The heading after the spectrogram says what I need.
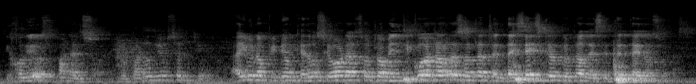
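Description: A man teaching a sermon full of stories, swinging between soft asides and loud emphatic bursts. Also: sits high, fast talker. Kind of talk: sermon with storytelling. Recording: very echoey room from far off, faint hiss.

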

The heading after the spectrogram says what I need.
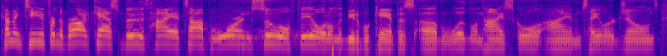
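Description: Higher-voiced male sports broadcaster. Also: steady tone, brisk. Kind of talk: pregame commentary with read headlines.

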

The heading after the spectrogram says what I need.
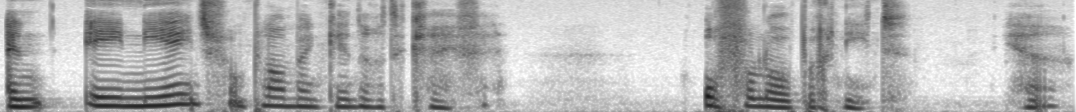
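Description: Her dark, mid-range voice stays fairly even and unhurried as this middle-aged woman, a parenting expert, talks with emphasis about raising kids. She's being interviewed conversationally and keeps circling back to her main points.

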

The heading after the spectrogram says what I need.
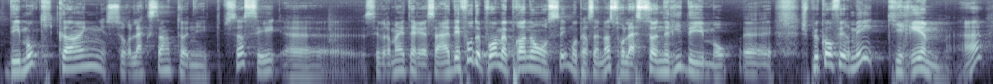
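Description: Homme québécois, animateur blagueur et expressif. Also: male voice, mid-range voice, big pitch swings, brisk, hardly any pauses, a little mellow. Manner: playful, joking wordplay, frequent laughs. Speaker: podcast host. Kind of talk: live comedy podcast commentary. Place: live show in a concert hall.

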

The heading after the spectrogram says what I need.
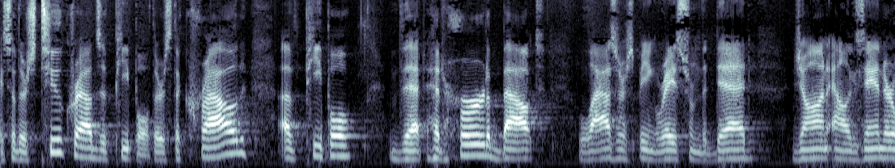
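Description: A man delivering a sermon at a middle pitch, talking to the congregation like a teacher explaining a text. His delivery swings between emphatic bursts and quiet, low passages. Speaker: pastor.

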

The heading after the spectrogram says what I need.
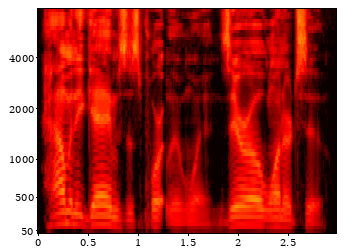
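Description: A man co-hosting a casual sports podcast, putting quick questions to his partner. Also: fairly low pitch, animated, mellow, no echo, studio quality. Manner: quizzing, giggly. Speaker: podcast co-host.

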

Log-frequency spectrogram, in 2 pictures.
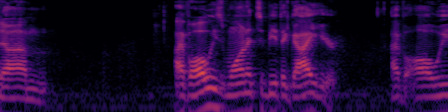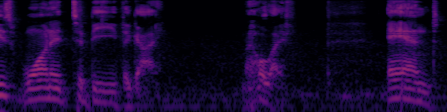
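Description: This twentysomething filmmaker and event host from Massachusetts speaks in a lowish, slightly mellow voice over faint background noise. Vlogging his birthday check-in from a hotel, he rambles casually, curses freely, and chats with viewers as if they were friends.

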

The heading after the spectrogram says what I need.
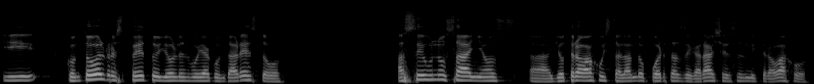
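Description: Man, guest preacher, earnest storytelling sermon, slightly higher voice, dry sound. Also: normal speed, a little mellow, no echo. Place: church hall.

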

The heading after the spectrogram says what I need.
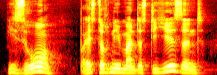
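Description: Audiobook: reader playing an offhand, loud man on the radio, pitched down. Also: normal speed.

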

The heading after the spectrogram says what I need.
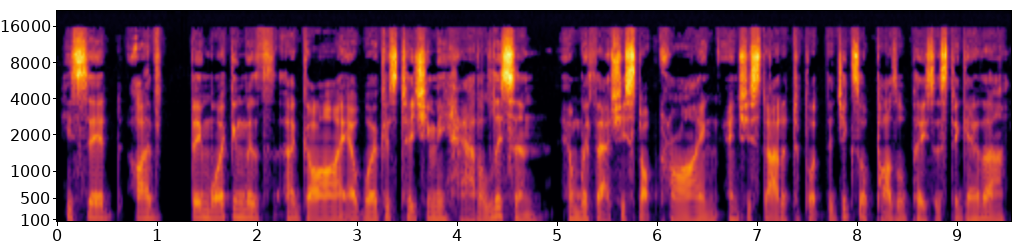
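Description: A man who is a guest on a podcast, telling a story with lively energy and acting out the people in it. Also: mid-range voice, normal speed, vocal fry, hardly any pauses, no room sound, clean studio sound. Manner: lively, acts out the people in his stories. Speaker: podcast guest, listening expert. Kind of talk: animated storytelling in conversation.

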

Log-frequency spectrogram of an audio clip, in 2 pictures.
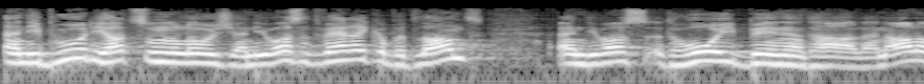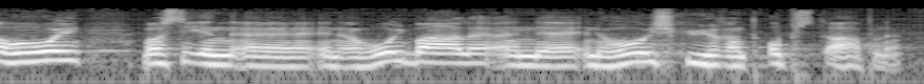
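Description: Chatty male preacher, high mellow voice. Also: fairly quick. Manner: conversational storytelling with many fillers. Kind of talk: sermon. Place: church.

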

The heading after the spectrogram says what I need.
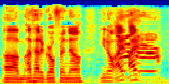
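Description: A man's voice: mid-range voice, huge pitch swings, normal speed, heavy background noise. A young man hosting a radio talk show, chatting casually with many fillers, jokes and laughs. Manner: rambling, laughing, joking.

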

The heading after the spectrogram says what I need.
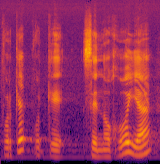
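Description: A man preaches a sermon in a church hall. He climbs to loud, urgent peaks, then drops to quiet, low lines, and at times he talks straight to his own soul. A long hall reverb hangs on every phrase. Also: sing-song, measured pace. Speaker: pastor.

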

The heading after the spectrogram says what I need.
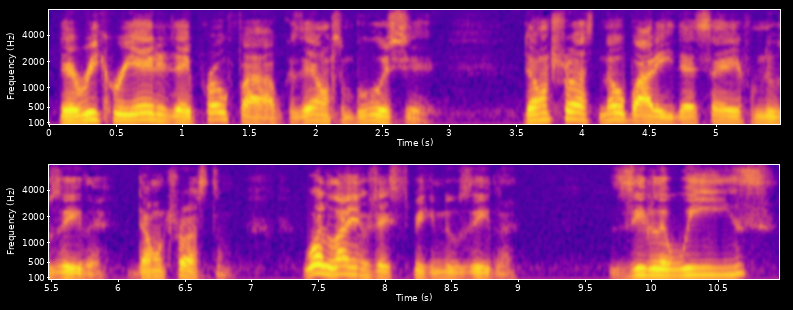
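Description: A man's voice: on the high side, lively intonation, moderate pace, no room sound. A man co-hosting a casual podcast, laid-back and joking. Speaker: podcast co-host. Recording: dull lo-fi recording.

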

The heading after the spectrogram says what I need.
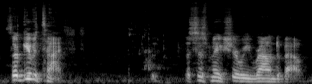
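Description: A man's voice: fairly high pitch, animated, moderate pace, gravelly, fairly bright tone, breathy edge. A man hosting a casual beer podcast, rambling with stammered restarts and laughing often. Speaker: podcast host.

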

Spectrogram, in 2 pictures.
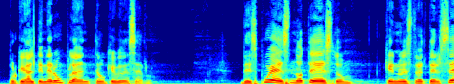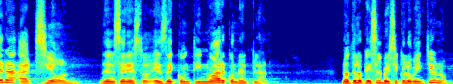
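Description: Male preacher, high-pitched and animated, voice ringing in a reverberant hall. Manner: animated, acts out scenes with sound effects. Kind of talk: sermon.

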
